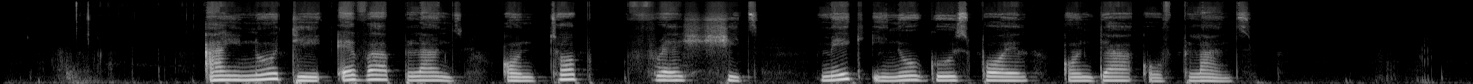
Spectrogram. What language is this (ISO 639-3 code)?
pcm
